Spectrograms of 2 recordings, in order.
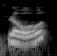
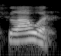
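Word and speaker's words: flour: flow ya tepung ini cara bacanya bukan flow tapi flower cara bacanya mirip sama a flowerna there is C CE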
